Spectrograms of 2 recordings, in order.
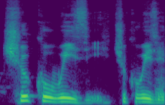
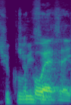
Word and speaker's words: Chukwueze: But anyhow, do you think there's any risk, putting injuries aside, Samuel Chukwueze, that's how you pronounce it, correct? Chukwueze, yep.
